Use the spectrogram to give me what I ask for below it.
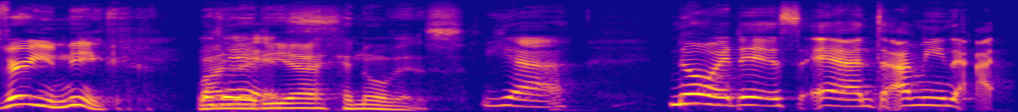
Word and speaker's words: Genoves: Henovves. I kept saying G like G, you know. Yeah. I always say Genovves cuz nobody can really pronounce it. But it's Henov.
